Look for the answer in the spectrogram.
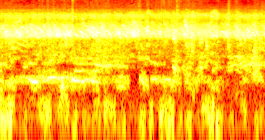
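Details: A crowd of roughly ten thousand white chicks peep together in a constant shrill wash of sound, with scattered lower cheeps throughout.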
